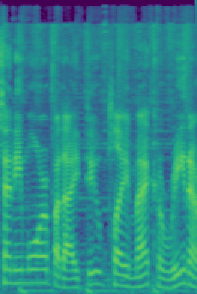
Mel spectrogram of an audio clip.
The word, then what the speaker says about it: Mech Arena: but I do play Mech Arena right now, so... Hey! It's like you said the cartoon version of War Robots. He said it right this time. I'm disappointed. Mech Arena! Usually he says Macarena.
